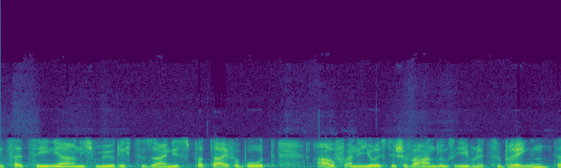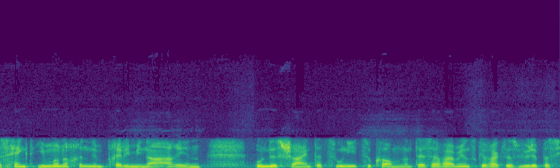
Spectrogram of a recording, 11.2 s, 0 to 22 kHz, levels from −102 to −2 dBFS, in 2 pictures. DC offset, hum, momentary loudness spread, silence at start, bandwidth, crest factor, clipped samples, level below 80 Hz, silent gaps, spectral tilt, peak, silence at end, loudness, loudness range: under 0.1%; none; 6 LU; 0 s; 4.1 kHz; 16 dB; under 0.1%; -76 dBFS; none; -8.5 dB/octave; -4 dBFS; 0 s; -19 LUFS; 1 LU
